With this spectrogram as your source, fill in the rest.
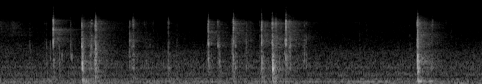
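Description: Typing on a computer keyboard, close and clear: short irregular bursts of key clicks with pauses between, ending in a single sharp tap.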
